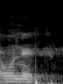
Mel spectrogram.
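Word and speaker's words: honest: तो जैसे एक और एग्जांपल लेता हूँ, यहाँ पे ऑनेस्ट, आप ऑनेस्ट लगा रहे हैं तो यहाँ पे एस साइलेंट है, ओ पढ़ रहे हैं ऑनेस्ट, तो यहाँ पर हम क्या लगाएंगे?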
